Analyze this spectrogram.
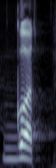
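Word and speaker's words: год: Pasangan huruf keempat adalah D yang dibunyikan dengan T. Contohnya pada kata got, yang artinya tahun.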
